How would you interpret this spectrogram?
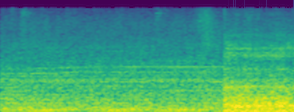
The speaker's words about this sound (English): This station is Moorgate. Change here for Circle, Hammersmith and City and Metropolitan Lines and National Rail Services. This is a Northern Line train terminating at Morden.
